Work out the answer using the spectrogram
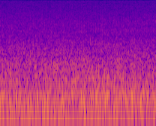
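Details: Lennox heat pump package unit after blower motor replacement, first start: smooth steady low whoosh of air with even hum, no squeal, rattle or bearing grind; blower normal.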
